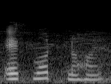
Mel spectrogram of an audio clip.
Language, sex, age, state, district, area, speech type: Assamese, female, 18-30, Assam, Kamrup Metropolitan, urban, read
